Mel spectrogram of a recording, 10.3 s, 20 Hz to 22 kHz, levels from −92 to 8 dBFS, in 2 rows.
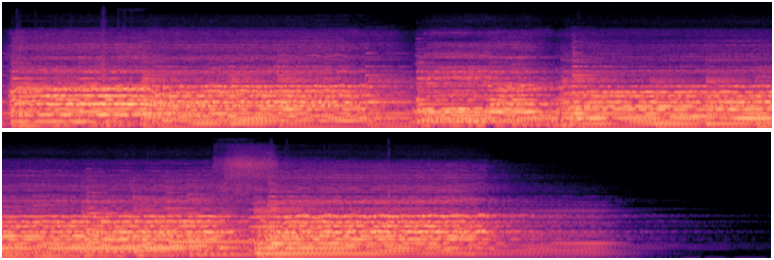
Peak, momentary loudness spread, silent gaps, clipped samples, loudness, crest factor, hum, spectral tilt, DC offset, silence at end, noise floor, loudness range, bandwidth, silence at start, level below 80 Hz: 0 dBFS; 6 LU; none; under 0.1%; -12 LUFS; 12 dB; none; -6.5 dB/octave; under 0.1%; 1.1 s; -68 dBFS; 2 LU; 11 kHz; 0 s; -36 dBFS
